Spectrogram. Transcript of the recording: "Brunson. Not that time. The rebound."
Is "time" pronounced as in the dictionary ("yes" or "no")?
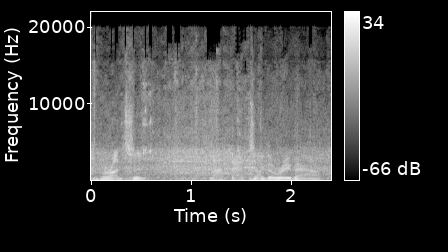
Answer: no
